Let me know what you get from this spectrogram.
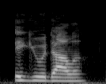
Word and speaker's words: Iguodala: Iguodala. – Is that a phonetic way of saying it? – Yeah, that's how you say it.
